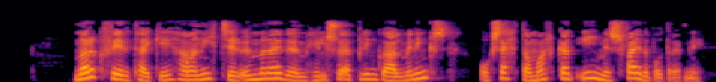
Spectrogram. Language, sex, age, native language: Icelandic, female, 40-49, Icelandic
